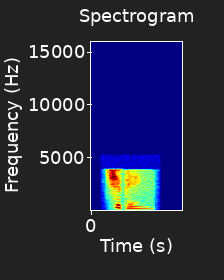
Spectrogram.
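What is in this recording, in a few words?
"chipping", English; {‘tʃıpıŋ}; Ουσιαστικό; απόκομμα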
